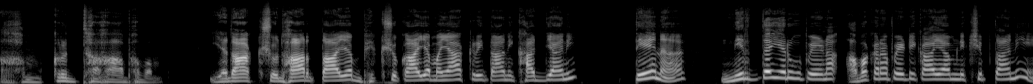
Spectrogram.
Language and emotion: Sanskrit, angry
